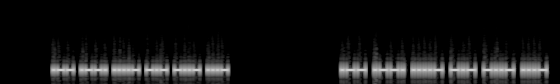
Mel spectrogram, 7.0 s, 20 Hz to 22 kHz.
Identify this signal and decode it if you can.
Morse code, heard as a keyed tone, about 44 wpm, 700 Hz. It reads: WP4KXV WP4KXV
